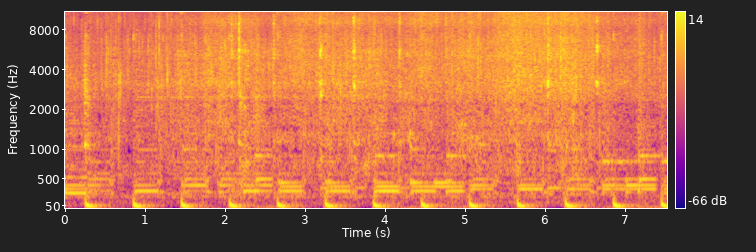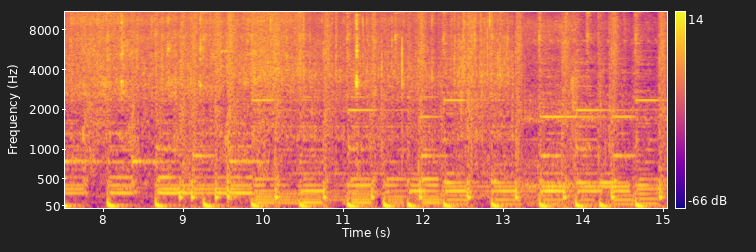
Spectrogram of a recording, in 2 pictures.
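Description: Chicken masala with chopped tomato fries in a pan, a dense, steady sizzle close up with a regular scraping rhythm from stirring throughout.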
